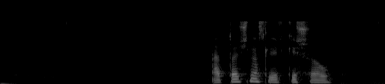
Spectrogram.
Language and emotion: Russian, neutral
